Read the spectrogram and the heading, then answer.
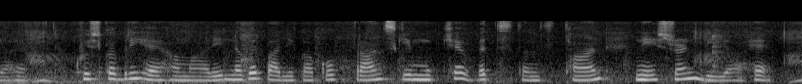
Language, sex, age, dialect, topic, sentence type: Hindi, female, 18-24, Hindustani Malvi Khadi Boli, banking, statement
